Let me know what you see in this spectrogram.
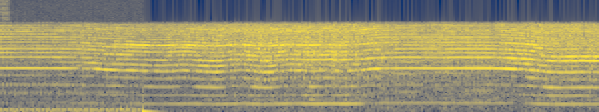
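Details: Cast saw on high setting removing a long arm cast, quick in-and-out motions from end to end, turning at the elbow: steady high-pitched motor whine with slight wavering pitch as the blade cuts.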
